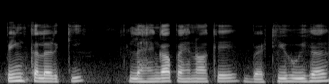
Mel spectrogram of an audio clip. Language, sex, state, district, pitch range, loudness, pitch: Hindi, male, Bihar, Patna, 135-155 Hz, -20 LUFS, 140 Hz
